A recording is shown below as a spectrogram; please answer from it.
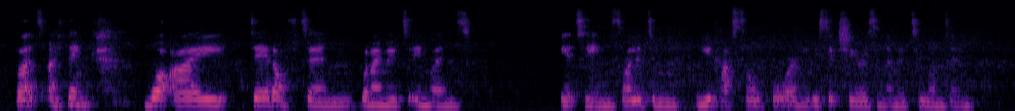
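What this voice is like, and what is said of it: Northern Irish accent. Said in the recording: “my accent ... not specific to Northern Ireland”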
